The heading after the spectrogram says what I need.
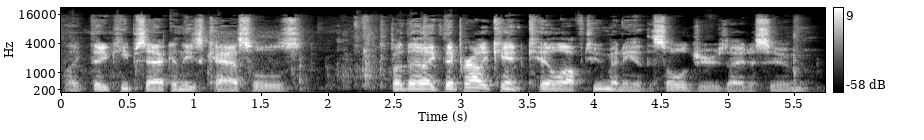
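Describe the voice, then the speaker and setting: A man's voice: fairly low pitch, brisk, a little hiss or hum. Man making wry remarks. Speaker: podcast co-host. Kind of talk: casual chat.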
